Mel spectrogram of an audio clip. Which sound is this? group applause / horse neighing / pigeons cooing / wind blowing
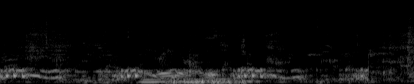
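pigeons cooing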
